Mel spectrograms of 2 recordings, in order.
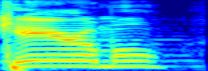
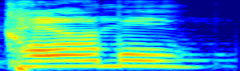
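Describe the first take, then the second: First: It is said with a South Carolina pronunciation. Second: It is said the way local listeners say it. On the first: This is how people from South Carolina say it. "I'm from South Carolina, so we say caramel" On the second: This is how people here say it. "Here you probably say caramel"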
